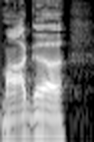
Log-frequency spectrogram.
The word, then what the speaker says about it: manga: Well, MAGA is a mispronunciation on your part. Okay. MAGA is Make America Great Again. – And oh, okay. – Manga is a Japanese, it's a style of anime.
